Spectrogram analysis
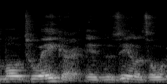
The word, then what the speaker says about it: Motueka: it's a city in new zealand and it's pronounced motueka in new zealand so we're gonna call it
